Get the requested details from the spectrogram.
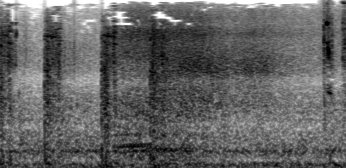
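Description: A small explosion bursts with a crackle.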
